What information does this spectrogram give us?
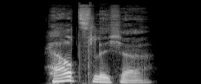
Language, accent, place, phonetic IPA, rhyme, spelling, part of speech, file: German, Germany, Berlin, [ˈhɛʁt͡slɪçɐ], -ɛʁt͡slɪçɐ, herzlicher, adjective, De-herzlicher.ogg
- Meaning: 1. comparative degree of herzlich 2. inflection of herzlich: strong/mixed nominative masculine singular 3. inflection of herzlich: strong genitive/dative feminine singular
